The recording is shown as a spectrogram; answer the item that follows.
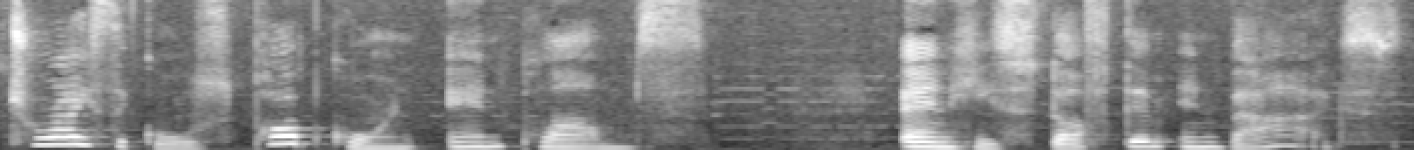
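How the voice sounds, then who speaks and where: Woman reading a kids book out loud, really slow and dramatic, highish voice. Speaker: storybook reader. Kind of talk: expressive children's storybook read-aloud.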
